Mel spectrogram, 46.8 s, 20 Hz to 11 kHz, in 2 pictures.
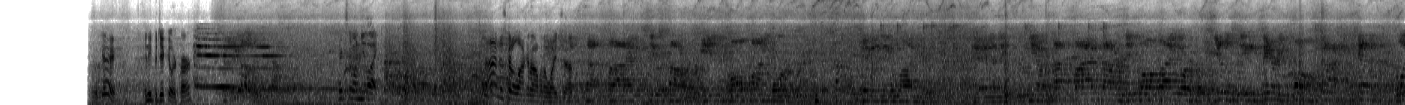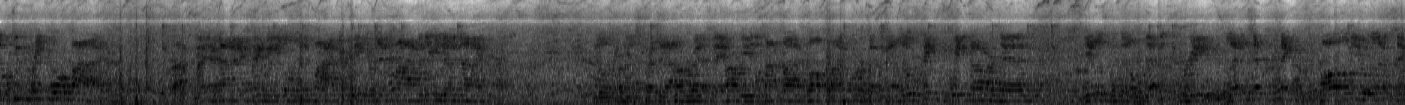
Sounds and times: Speech: 1.5 - 4.6, 5.6 - 6.4, 8.0 - 15.5, 16.2 - 25.2, 26.2 - 31.7, 33.0 - 40.8, 41.4 - 46.8.

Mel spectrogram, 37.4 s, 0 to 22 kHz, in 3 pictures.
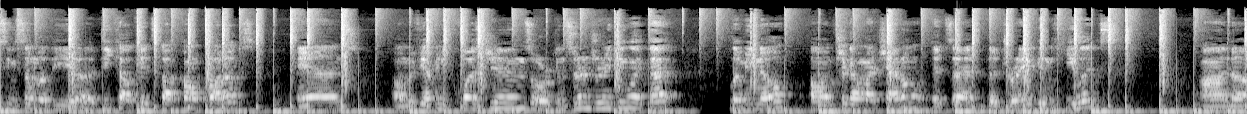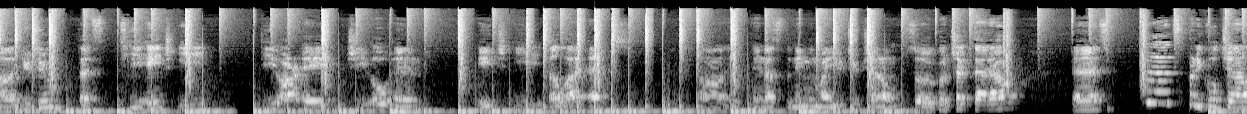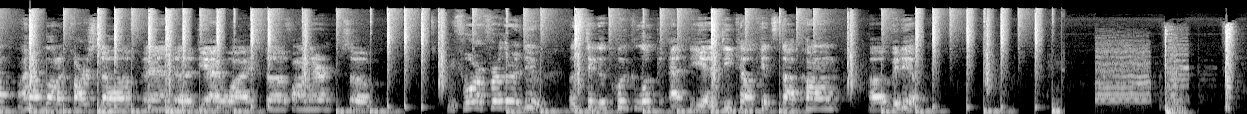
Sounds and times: Speech: 0.0 - 11.1, 12.0 - 18.8, 19.4 - 28.7, 29.4 - 34.2
Music: 0.0 - 37.4.

